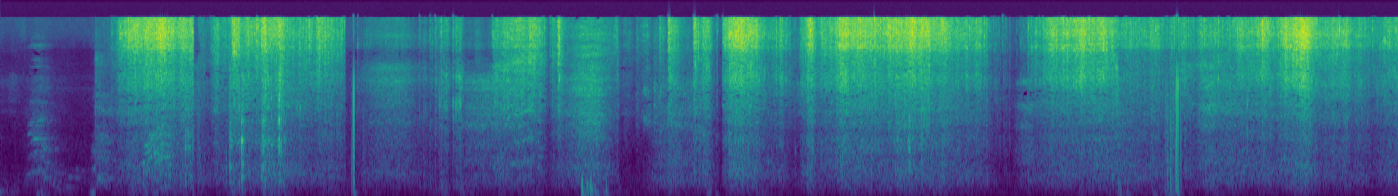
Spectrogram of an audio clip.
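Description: A plastic bag rustles and crinkles as a hand rummages through it.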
